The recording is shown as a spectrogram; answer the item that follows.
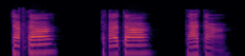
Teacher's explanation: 약한 음절이 강한 음절에 이어지는 것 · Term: 약강 음보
